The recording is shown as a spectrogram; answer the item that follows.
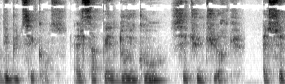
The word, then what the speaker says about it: Duygu: Au lieu de bien prononcer son prénom Duygu, elle dit Dogyu.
